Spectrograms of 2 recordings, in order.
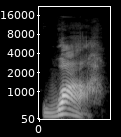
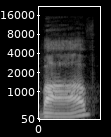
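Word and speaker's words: waw: Even though you may some would say w, but in ancient Hebrew, it'll be pronounced wah. It wasn't yua. It wasn't vav.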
